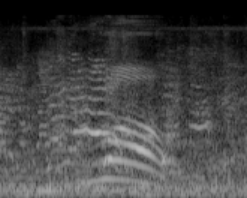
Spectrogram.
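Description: A young child's high-pitched voice: one drawn-out call that rises and then falls in pitch, from about half a second in until near the end.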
